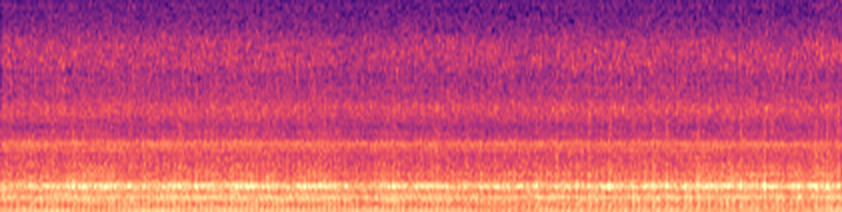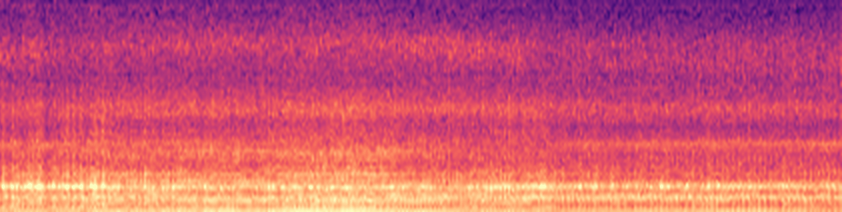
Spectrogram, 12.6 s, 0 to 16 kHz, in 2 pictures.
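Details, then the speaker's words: OS LA40 glow engine on an RC trainer plane, first test run of a used engine: steady buzzing tone that wavers and rises, slightly burbly rather than crisp; sounds rich, to be leaned back, cause unconfirmed. "that sounds a bit Rich son you want to wind that back"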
